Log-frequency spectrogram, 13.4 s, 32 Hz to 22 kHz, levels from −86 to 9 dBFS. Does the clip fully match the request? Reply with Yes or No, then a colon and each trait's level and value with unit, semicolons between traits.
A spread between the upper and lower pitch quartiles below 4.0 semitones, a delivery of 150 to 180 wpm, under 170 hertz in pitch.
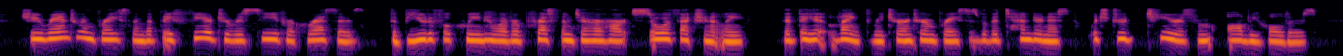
No: average, 2.8 semitones; average, 175 wpm; high, 200 Hz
